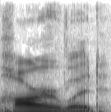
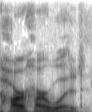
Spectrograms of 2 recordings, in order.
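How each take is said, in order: First: The name starts with one long 'haar' syllable. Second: The name starts with a doubled 'har' syllable. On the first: "not Har Har, but H A A R Wood" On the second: "I say Har Harwood"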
